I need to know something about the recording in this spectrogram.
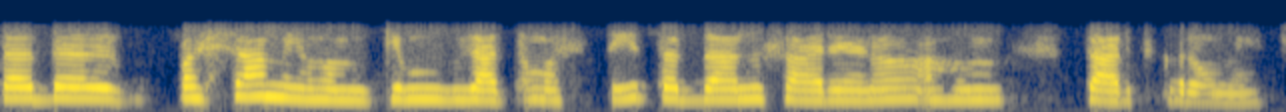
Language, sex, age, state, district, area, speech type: Sanskrit, female, 18-30, Maharashtra, Ahmednagar, urban, conversation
